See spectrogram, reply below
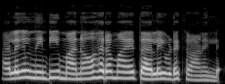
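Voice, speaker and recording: Lady doing a stern palace servant guy, curt and threatening, high voice, dry. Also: fast talker, clear, resonant tone, dry recording, close to an everyday voice.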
